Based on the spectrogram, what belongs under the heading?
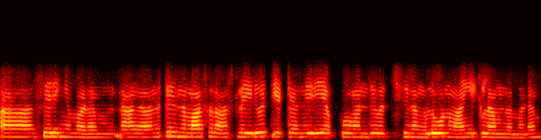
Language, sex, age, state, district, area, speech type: Tamil, female, 30-45, Tamil Nadu, Pudukkottai, rural, conversation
